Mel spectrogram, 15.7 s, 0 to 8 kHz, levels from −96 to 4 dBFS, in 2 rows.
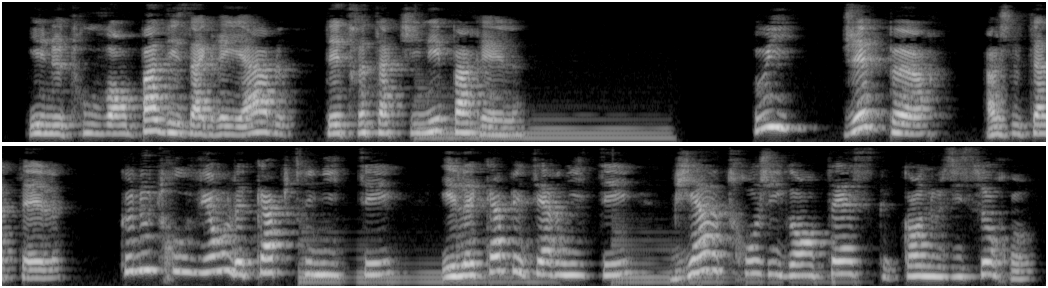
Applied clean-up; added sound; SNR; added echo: neural mask model RNNoise.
